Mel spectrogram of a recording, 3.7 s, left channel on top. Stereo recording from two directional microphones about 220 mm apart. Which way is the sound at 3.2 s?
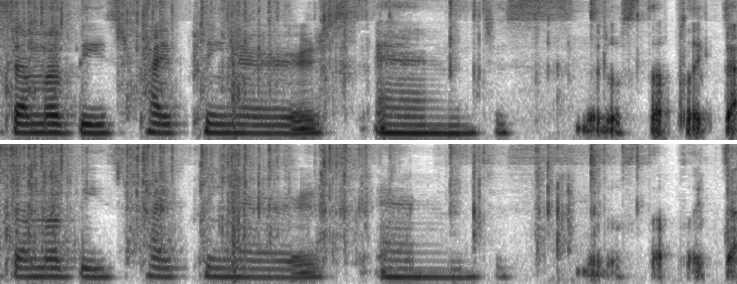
35° left (ahead or behind).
